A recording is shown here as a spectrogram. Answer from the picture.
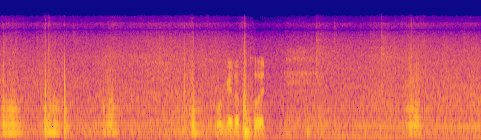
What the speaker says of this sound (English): Now the bees are ready to come out.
